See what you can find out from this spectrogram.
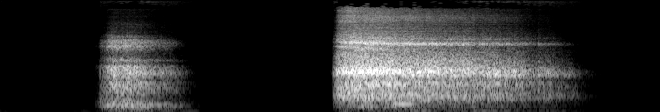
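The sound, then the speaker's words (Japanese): Soft breaths blown over a spoonful of rice to cool it, a short puff followed by a longer, steady exhale, with silence before, between and after. “大丈夫。私がフーフーしてあげるから。よーし、スプーンにご飯をすくってっと。”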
